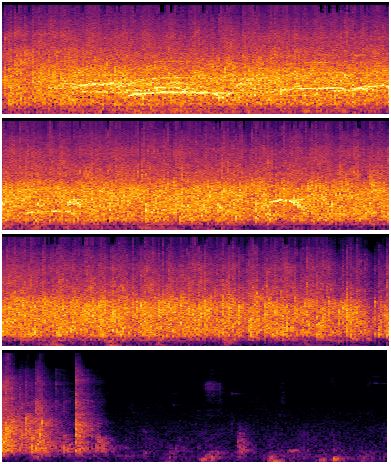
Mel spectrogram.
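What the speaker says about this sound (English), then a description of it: "Another round of applause for these." Audience applause at a graduation ceremony: a loud, dense, steady clapping that carries on for about twelve seconds, then thins out and stops, leaving a few scattered claps.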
